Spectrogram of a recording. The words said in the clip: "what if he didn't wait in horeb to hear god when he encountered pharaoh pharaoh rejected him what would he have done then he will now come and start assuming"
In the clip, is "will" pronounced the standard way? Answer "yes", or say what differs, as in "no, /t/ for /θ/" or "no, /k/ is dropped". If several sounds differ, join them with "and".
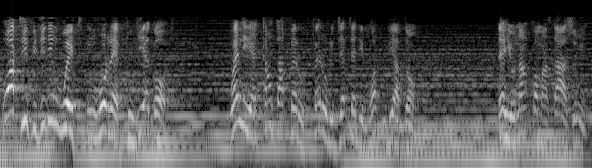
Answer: no, /n/ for /l/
